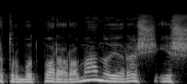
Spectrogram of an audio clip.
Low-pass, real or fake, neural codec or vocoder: 10.8 kHz; real; none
